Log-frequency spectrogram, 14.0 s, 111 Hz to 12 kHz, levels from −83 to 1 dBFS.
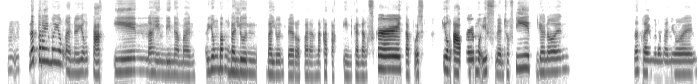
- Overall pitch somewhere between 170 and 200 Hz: No, high, 215 Hz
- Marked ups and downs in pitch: No, average, 3.7 semitones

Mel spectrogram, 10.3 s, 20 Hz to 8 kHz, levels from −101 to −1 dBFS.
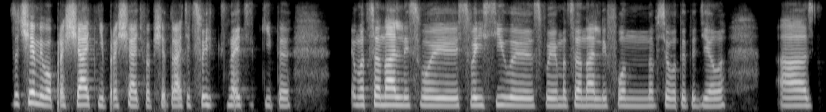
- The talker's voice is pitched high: Yes, high, 205 Hz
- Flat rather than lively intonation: Yes, narrow, 1.6 semitones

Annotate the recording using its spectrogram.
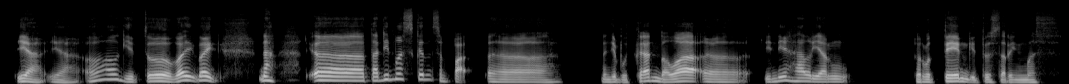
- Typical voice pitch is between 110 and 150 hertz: Yes, low, 135 Hz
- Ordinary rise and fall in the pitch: No, wide, 7.5 semitones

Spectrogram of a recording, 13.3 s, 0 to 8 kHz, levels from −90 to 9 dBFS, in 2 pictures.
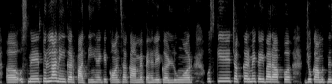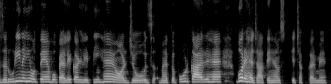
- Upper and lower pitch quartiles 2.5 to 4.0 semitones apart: Yes, average, 3.6 semitones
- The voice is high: Yes, high, 225 Hz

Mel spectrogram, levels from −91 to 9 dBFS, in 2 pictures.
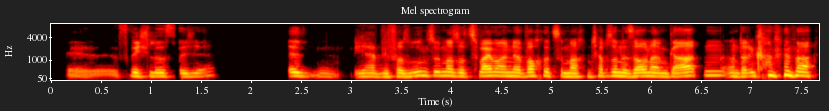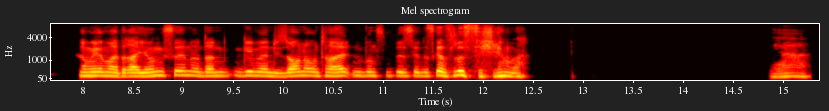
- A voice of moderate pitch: Yes, medium, 145 Hz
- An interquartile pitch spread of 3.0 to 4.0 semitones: No, narrow, 2.6 semitones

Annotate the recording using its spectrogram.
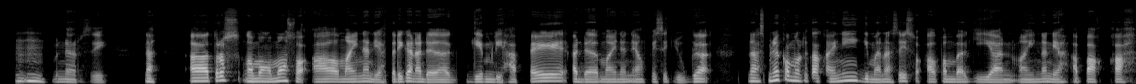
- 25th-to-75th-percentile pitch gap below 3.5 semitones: No, average, 4.0 semitones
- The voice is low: Yes, low, 125 Hz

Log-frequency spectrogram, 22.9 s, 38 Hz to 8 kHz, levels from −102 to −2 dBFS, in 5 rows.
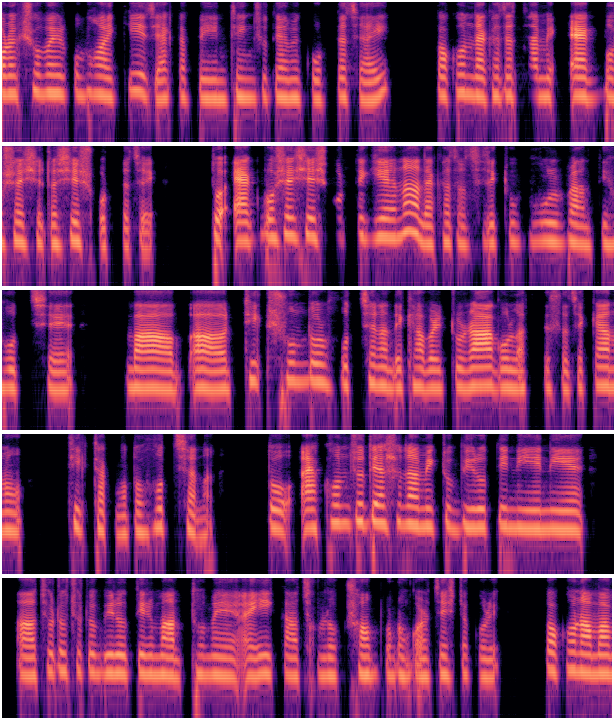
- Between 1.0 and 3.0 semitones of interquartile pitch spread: Yes, average, 2.7 semitones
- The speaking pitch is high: Yes, high, 210 Hz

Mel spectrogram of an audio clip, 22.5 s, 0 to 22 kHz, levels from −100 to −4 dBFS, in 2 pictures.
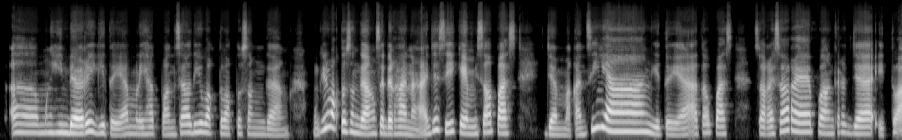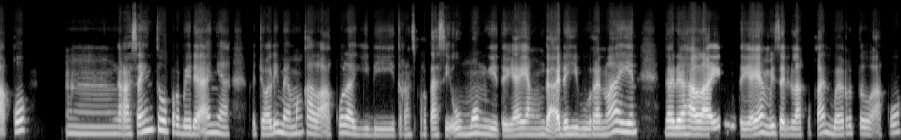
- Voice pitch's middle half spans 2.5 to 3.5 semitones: No, average, 3.9 semitones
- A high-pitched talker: Yes, high, 200 Hz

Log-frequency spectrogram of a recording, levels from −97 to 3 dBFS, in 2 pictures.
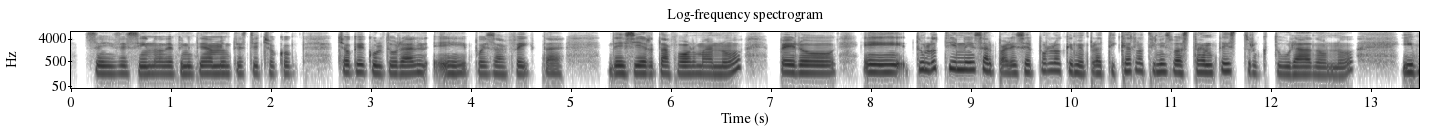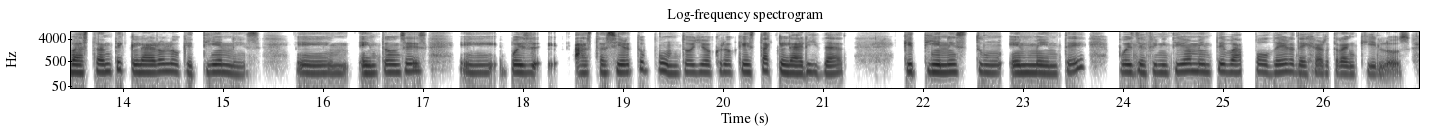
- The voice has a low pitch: No, medium, 185 Hz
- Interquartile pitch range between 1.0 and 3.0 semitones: Yes, narrow, 2.4 semitones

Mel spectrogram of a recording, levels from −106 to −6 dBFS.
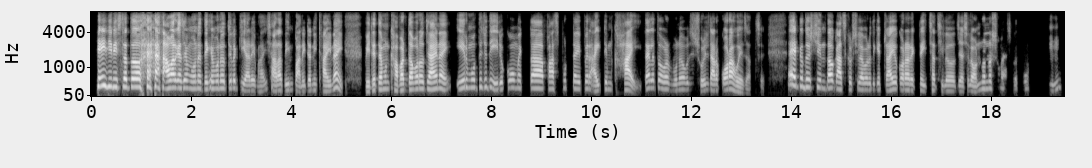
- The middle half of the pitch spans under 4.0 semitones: No, average, 4.4 semitones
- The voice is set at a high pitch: Yes, high, 195 Hz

